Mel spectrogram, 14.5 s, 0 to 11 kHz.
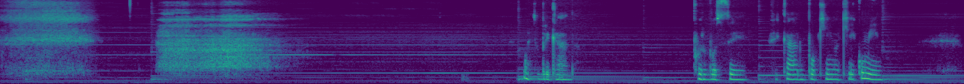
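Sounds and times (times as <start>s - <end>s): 
slow deep inhale and exhale: 0.0s - 1.6s, 2.3s - 4.6s, 13.8s - 14.4s
speech: 7.9s - 8.7s, 10.4s - 13.4s.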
